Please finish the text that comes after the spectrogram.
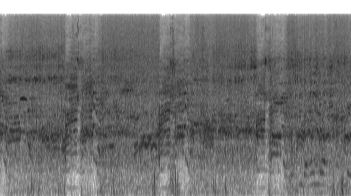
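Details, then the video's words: A flock of geese reacting to hearing their own voice: steady, overlapping harsh honks run without pause, forming a noisy wall of calls with a few sharper bursts standing out. "When Geese Hear Their Own Voice"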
